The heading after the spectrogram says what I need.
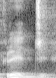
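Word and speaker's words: fridge: उसको कहते हैं प्रिंटर फ्रिज यहां पर जो डी है ये साइलेंट है तो इसको हम पढ़ेंगे फ्रिज जी के बाद दोबारा ई आ गया तो इसकी आवाज हमने जीम निकाली है फ्रिज बुक लैंप ले ड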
